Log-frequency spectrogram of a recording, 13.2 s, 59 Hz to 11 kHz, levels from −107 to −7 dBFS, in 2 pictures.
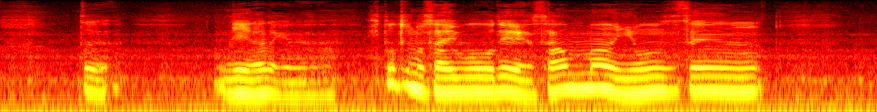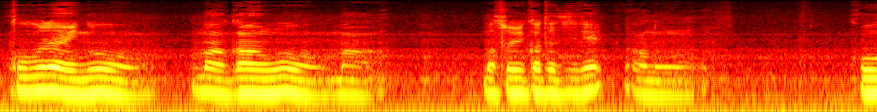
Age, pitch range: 20-39, 125-145 Hz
